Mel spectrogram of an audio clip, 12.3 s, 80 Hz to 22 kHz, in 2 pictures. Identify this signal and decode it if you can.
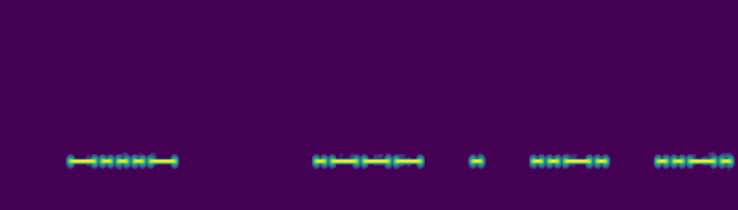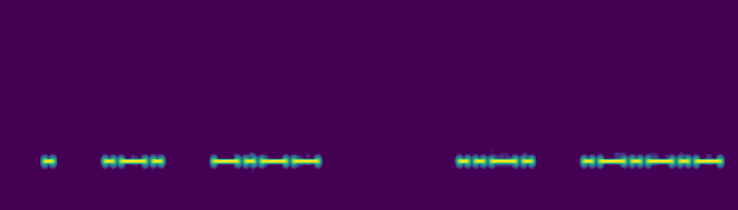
Morse code, heard as a keyed tone, about 18 wpm, spaced as for 12 wpm, 1000 Hz. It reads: <BT> JEFFERY F.
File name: qotdfiles / 12wpm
